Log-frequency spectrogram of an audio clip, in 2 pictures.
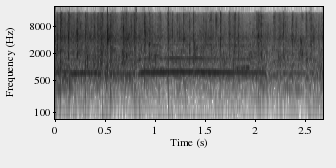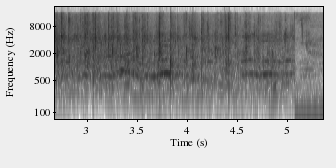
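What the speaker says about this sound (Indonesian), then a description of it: "Tepuk tangan, demikian lagi." Applause from a church congregation at the new Catholic church of Saint Joseph parish in Senopi, a dense crowd clapping loudly at first and then softening, fading out near the end.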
